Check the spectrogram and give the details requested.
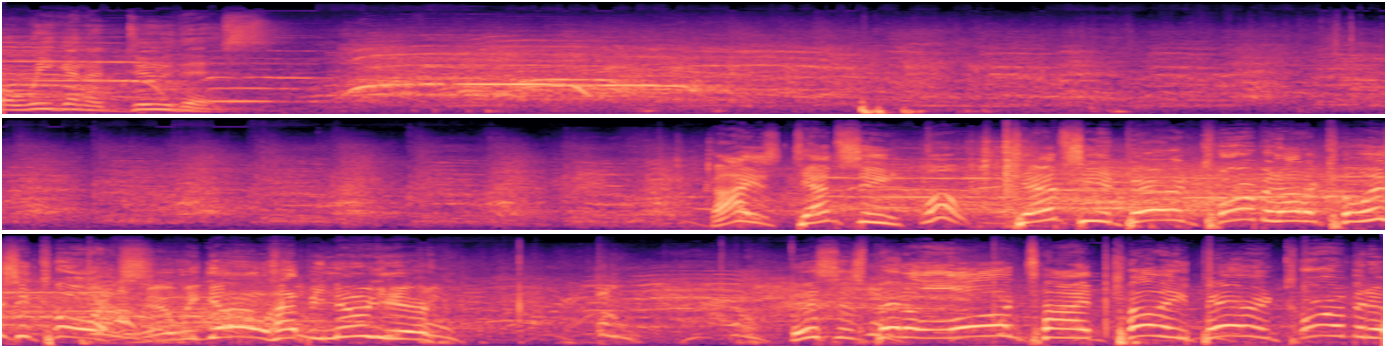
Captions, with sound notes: OR ARE WE GOING TO DO THIS? [FANS CHANTING] >> GUYS, DEMPSEY -- >> WHOA. >> DEMPSEY AND BARON CORBIN ON A COLLISION COURSE. >> HERE WE GO! HAPPY NEW YEAR! >> THIS HAS BEEN A LONG TIME COMING.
